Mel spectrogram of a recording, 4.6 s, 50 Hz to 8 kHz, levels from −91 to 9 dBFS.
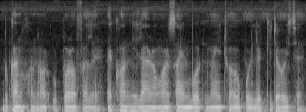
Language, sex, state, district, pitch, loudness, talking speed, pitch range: Assamese, male, Assam, Sonitpur, 95 Hz, -19 LUFS, 145 wpm, 90-95 Hz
